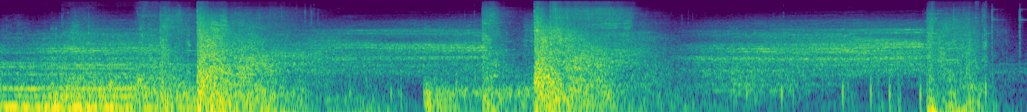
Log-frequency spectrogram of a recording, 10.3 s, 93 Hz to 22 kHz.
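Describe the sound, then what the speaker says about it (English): Shotgun blasts in the horror game Alan Wake, three loud booming shots spaced several seconds apart, each with a sharp attack and a rumbling tail over a dark ambient game backdrop. "Don't worry, we have a shotgun with 12 rounds."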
